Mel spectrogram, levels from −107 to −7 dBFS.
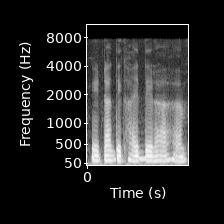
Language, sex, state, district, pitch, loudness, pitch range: Hindi, male, Bihar, Patna, 115 Hz, -16 LUFS, 110-120 Hz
